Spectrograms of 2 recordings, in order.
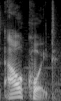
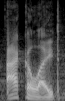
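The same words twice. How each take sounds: First: "alcoit" for acolyte, AL-koyt; letters swapped, "alcoit" ending in "oyt"; misread pronunciation. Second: "acolyte" said as AK-uh-lite; three clear syllables in "acolyte", ending like "light"; correct pronunciation. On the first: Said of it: "I read the word acolyte as". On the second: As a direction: standard "acolyte", stressed on the first syllable. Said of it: "how those words are said". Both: Shown as a demonstration.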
